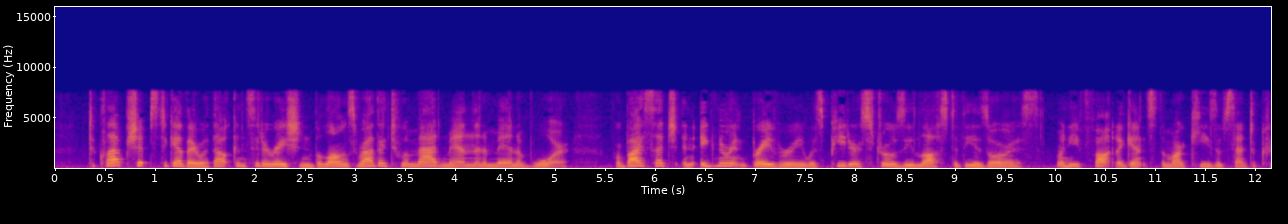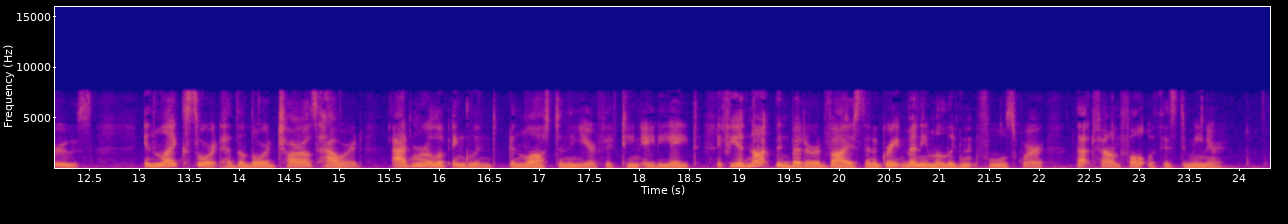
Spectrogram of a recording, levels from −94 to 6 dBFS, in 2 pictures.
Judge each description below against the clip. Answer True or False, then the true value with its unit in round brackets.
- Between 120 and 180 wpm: False (190 wpm)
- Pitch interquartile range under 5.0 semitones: True (3.7 semitones)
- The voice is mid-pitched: False (195 Hz)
